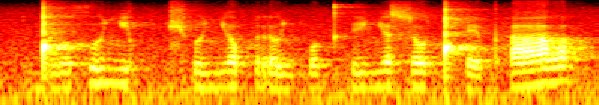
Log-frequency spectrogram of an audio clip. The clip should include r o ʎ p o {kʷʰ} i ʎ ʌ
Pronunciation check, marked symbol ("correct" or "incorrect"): incorrect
